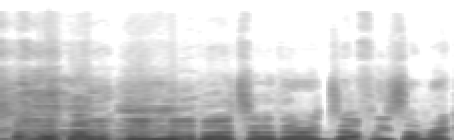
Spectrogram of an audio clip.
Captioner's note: guys laugh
